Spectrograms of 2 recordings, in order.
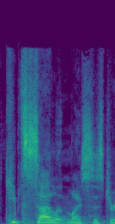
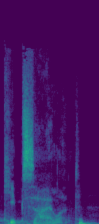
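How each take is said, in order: First: Said in the usual way. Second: Voiceless "Keep silent" with falling tone; whispered hush. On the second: Retold or imitated. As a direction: breathe "Keep silent" as a warning. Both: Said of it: "have been told".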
